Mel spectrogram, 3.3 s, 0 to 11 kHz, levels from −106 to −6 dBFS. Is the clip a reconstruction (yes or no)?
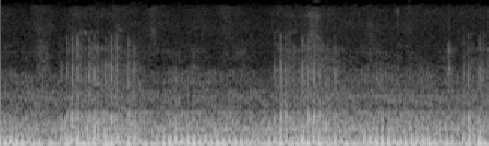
no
